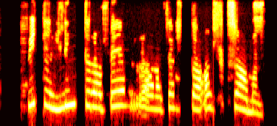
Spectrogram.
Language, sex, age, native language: Icelandic, male, 12, Icelandic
